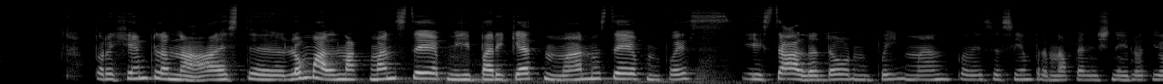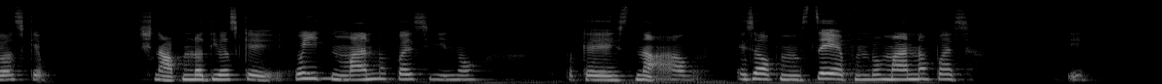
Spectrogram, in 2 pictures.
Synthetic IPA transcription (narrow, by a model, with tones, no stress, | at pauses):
po˧ɾe˧xe˦mpla˧na˨e˧st̪e˧lo˧ma˨lna˧kma˦nsd͡ze˦bi˧pa˧ɾi˧ke˦t̪n˧ma˦nːu˦sde˦bmpwe˦s | i˧st͡sa˦la˨lo˦n˧ɡʷi˦ɲma˦npe˧ɾe˦sa˧sje˦mpɾe˧na˧ble˧ni˧ʃne˨lo˧d̪jo˦ske˧ | ʃna˨bn˦lo˧d̪jo˦ske˧wʷi˦t̪n˧ma˦nu˦pwe˦si˧no˦ | po˨˧ɾke˧sna̰˨ʔ | e˦so˦bst͡se˦˧bn˧lo˦ma˦no˦pwe˧s | i˧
